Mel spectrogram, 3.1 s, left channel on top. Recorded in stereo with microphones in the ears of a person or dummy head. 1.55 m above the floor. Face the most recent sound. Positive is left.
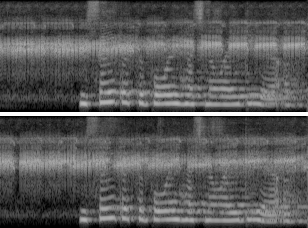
turn(degrees=-15)  # may be behind; listen again after turning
